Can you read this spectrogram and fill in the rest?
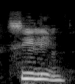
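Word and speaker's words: ceiling: सीलिंग, सीलिंग में आप देख रहे हैं सी ई आई, शुरू में ही सी के बाद ई आई आ रहा है, देखिए ध्यान से। उसके बाद हम इसको पढ़ रहे हैं सी, क्योंकि एस सी का सा होता है और ई आई का ई पढ़ रहे हैं। यहाँ पर हम एल का ला और आई एन जी का इंग होता है, ठीक है।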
